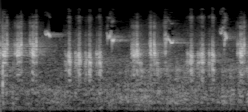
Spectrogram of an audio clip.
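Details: Oriental reed warbler singing in a reed bed at Haenam: harsh, grating 'gaek-gaek' notes given in rapid chattering runs, mixed with brief high whistled slurs, continuing without pause for three seconds.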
